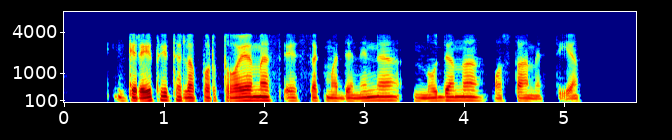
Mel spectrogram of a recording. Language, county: Lithuanian, Vilnius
